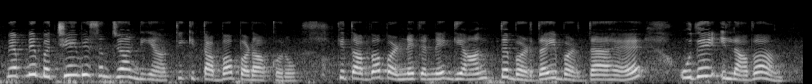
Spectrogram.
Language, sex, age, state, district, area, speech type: Dogri, female, 45-60, Jammu and Kashmir, Jammu, urban, spontaneous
